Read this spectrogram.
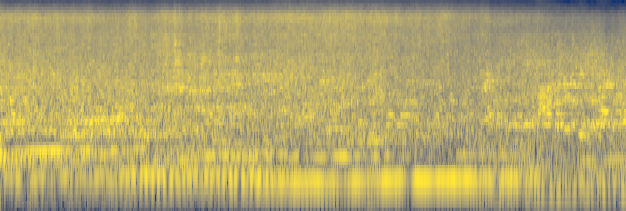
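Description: A racing truck's diesel engine roars loudly as it speeds past.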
